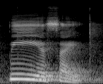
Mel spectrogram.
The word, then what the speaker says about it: psi: it is represented as psi okay p is silent so say dou and psi yes the equation can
